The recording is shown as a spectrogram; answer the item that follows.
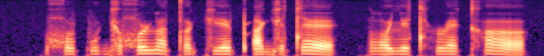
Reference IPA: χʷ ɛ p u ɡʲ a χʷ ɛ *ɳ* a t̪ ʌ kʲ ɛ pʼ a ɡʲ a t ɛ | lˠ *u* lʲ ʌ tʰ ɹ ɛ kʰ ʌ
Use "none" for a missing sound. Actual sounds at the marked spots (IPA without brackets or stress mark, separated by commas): ɳ, u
